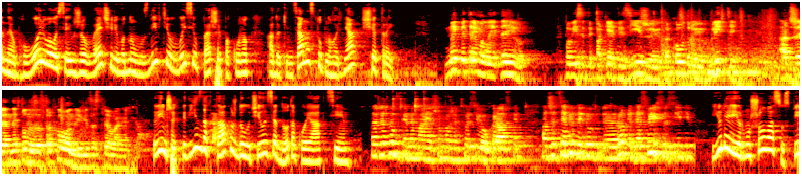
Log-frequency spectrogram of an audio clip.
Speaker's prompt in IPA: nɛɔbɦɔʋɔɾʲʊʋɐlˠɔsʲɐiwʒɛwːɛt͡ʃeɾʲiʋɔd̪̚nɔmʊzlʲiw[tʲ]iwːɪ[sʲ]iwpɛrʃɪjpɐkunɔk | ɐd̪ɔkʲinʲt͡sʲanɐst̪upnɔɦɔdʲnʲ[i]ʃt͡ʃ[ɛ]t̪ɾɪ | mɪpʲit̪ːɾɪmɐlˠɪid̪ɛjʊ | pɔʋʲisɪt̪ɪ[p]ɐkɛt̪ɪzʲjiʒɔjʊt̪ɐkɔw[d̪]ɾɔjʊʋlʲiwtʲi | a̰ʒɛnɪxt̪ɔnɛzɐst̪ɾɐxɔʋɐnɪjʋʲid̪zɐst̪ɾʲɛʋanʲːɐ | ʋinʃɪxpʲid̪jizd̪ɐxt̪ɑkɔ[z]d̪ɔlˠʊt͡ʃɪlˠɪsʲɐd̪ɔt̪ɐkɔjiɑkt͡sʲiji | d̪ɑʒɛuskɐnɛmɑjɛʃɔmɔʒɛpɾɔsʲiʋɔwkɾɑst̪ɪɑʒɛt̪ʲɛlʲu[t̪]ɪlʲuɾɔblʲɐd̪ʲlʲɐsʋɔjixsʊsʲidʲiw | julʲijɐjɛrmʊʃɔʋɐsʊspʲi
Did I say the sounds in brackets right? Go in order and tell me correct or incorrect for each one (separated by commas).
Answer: correct, correct, incorrect, correct, correct, correct, incorrect, incorrect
